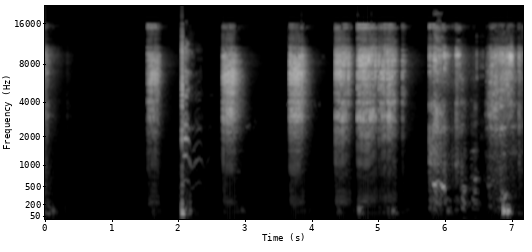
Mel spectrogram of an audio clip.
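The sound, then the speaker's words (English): A string of raspy, sputtering fart noises comes in irregular bursts after a brief silence, with short pops at first and longer, buzzy, crackling blasts toward the end. “Who's that fart from?”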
